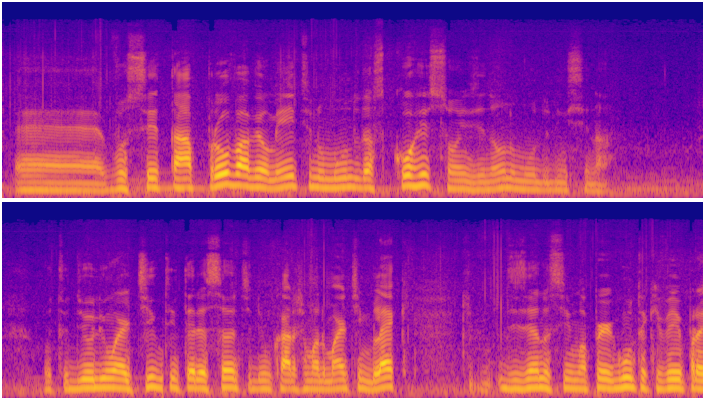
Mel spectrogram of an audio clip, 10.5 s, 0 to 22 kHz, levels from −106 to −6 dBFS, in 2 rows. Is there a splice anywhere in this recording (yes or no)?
yes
